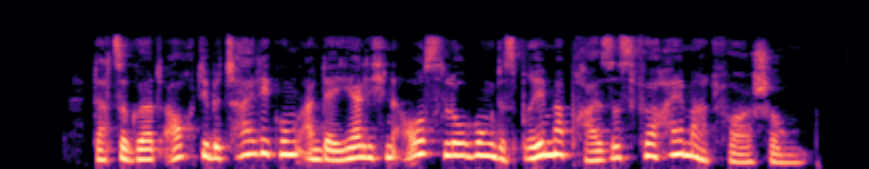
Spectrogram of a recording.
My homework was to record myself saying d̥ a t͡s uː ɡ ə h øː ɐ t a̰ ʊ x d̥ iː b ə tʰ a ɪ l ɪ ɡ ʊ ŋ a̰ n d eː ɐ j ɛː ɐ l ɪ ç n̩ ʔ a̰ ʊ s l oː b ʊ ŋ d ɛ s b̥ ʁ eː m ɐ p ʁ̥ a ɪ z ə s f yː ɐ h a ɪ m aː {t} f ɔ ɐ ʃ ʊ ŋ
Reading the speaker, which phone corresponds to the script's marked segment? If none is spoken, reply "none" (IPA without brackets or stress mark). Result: t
